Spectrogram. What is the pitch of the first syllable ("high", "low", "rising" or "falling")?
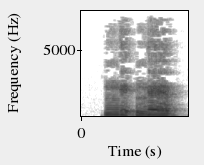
low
